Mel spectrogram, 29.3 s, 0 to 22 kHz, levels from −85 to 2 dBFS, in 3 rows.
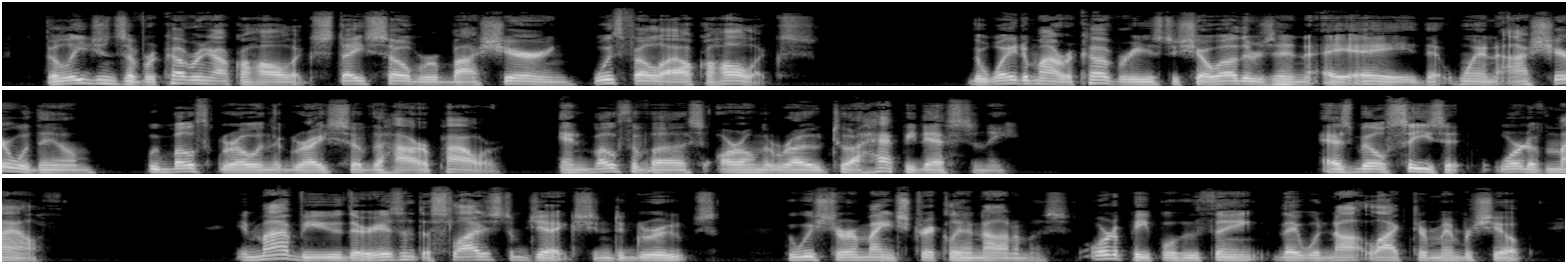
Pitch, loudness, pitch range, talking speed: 120 Hz, -19 LUFS, 115-130 Hz, 175 wpm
